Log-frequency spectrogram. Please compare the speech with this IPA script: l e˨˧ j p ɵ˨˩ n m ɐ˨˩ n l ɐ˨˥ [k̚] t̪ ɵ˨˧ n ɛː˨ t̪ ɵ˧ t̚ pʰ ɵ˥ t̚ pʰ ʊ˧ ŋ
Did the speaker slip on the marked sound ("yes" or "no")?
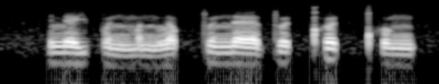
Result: yes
